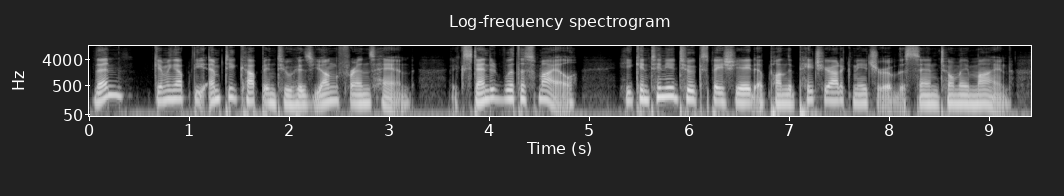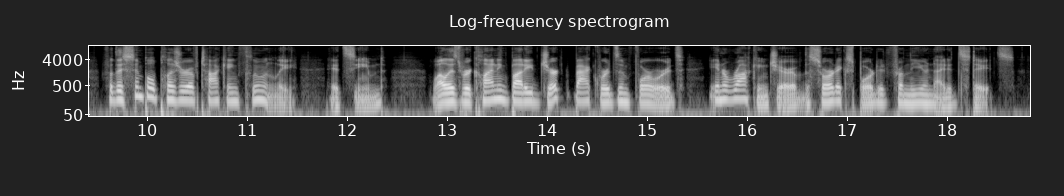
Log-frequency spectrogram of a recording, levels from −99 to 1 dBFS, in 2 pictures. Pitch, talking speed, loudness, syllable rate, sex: 145 Hz, 180 wpm, -21 LUFS, 5.6 syllables/s, male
